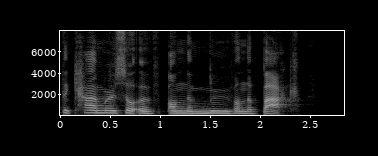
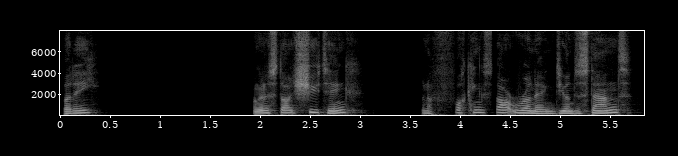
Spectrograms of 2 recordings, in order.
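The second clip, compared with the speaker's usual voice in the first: softer, tense warning; tense hush; 6 dB quieter than usual. Acted. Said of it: "Darla goes".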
